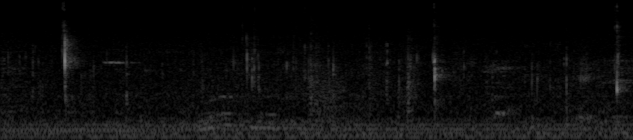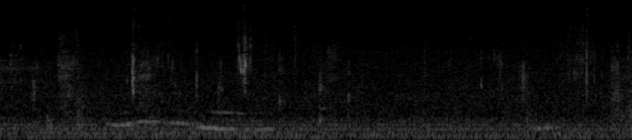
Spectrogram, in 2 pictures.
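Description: Close-up chewing and soft mouth sounds of someone eating fried chicken and mashed potatoes. A fork clicks sharply against the plate three times, with a low steady hum underneath.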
